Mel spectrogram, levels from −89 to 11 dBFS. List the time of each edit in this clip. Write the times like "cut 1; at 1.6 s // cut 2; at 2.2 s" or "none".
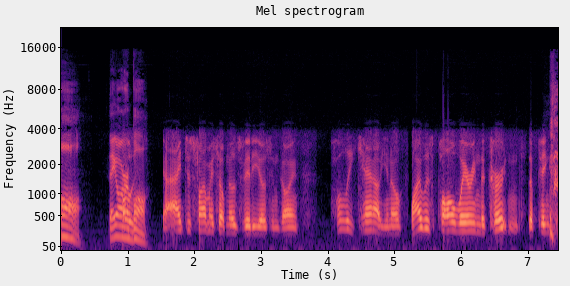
cut 1; at 2.5 s // cut 2; at 5.2 s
